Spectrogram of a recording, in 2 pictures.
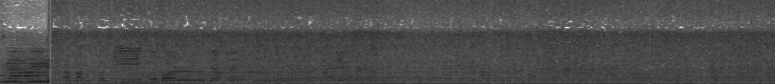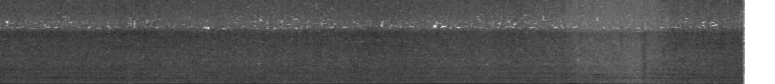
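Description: Steady low rumble of a motor vehicle driving, heard from inside at an open side window. Music cuts off in the first second, and the rumble fades out near the end.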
